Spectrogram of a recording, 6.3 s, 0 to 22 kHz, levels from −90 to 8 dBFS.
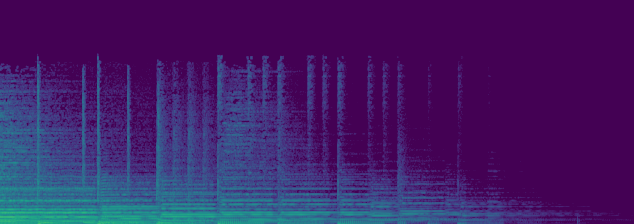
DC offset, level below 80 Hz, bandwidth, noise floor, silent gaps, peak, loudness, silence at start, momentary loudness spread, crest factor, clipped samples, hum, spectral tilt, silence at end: under 0.1%; -42 dBFS; 16.5 kHz; -82 dBFS; none; -12 dBFS; -30 LUFS; 0 s; 20 LU; 20 dB; under 0.1%; none; -5 dB/octave; 1.7 s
